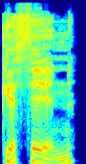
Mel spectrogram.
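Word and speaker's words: Gethin: this guy this guy named Chris gin it's spelled like g t h i n gin dude is a mountain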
